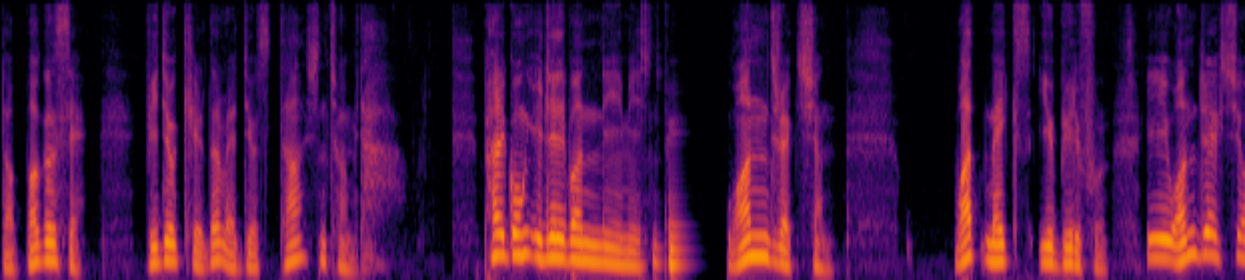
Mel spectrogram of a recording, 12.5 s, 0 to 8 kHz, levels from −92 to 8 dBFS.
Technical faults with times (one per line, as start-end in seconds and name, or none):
6.38-6.66 repeated packet loss (robotic sound)
6.74-7.29 long network dropout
